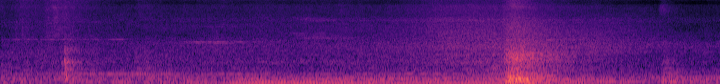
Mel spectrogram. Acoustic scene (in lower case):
elevator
